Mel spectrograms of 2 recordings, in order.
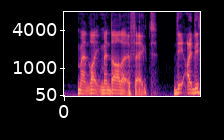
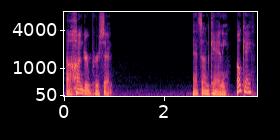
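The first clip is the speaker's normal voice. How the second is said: normal talking voice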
